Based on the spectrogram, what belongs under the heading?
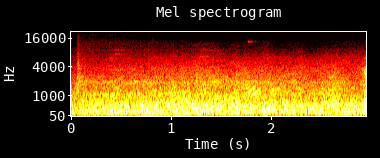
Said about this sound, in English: Train number 16306, Kannur-Ernakulam Intercity Express has arrived on Calicut Station, platform number 1.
